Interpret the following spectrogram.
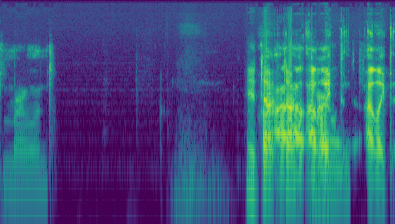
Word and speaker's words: Murlynd: It's Merland. Yeah, I Dr. liked Merlin. Ed's pronunciation better.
